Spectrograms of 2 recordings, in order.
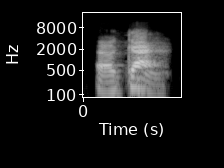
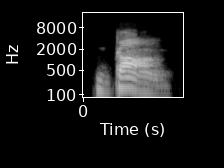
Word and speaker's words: Gang: So when Molly introduced me, she pronounced my name perfectly as a standard pronunciation. My first name, Gan. But since I'm not the bad guy, the pronunciation is actually Gong.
